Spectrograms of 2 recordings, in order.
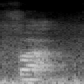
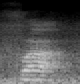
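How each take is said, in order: First: It starts with a breathy f sound. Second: The same.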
